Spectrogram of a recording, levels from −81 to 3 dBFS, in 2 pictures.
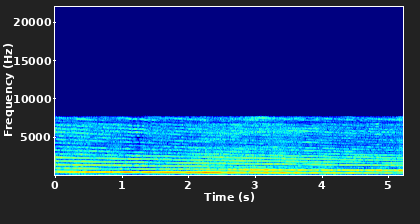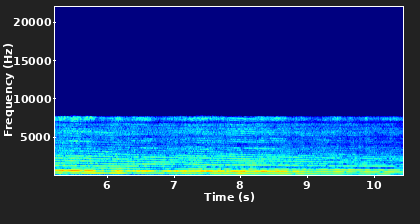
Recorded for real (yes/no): no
